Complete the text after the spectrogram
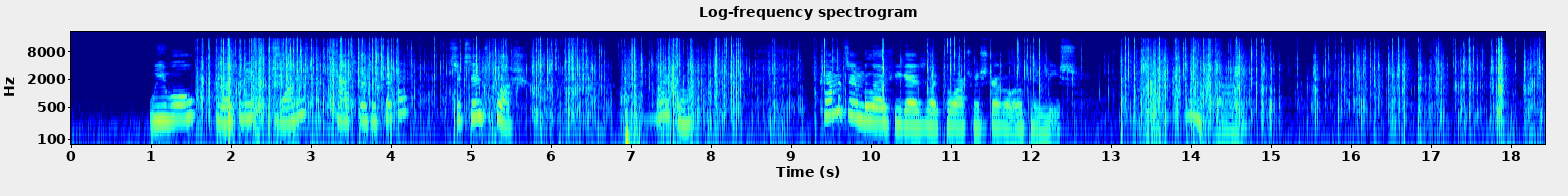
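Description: A plastic bag crinkles and rustles as hands tear and squeeze it.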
